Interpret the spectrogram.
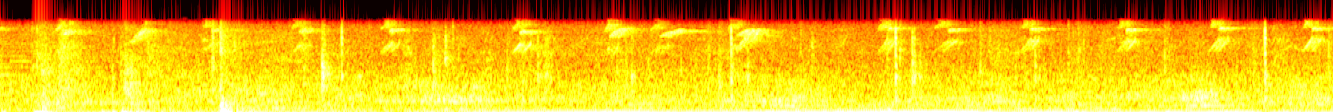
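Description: Small birds chirping: short, high chirps, several a second, over a low steady hum, with a few sharp knocks near the start.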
